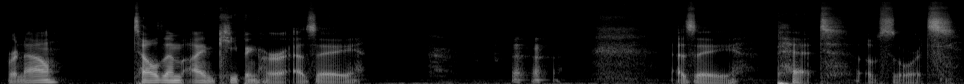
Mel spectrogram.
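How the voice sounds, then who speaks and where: A man playing a commanding, brooding ancient jackal god of the dead in an ASMR audio roleplay, with a gravelly, very deep voice and a slow, imperious delivery. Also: a bit bright, full character voice. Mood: scheming, commanding.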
